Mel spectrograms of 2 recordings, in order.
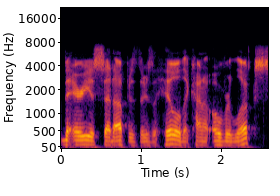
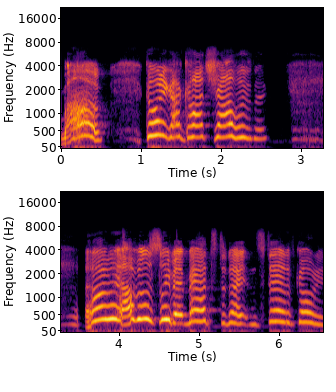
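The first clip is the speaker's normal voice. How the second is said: put-on tearful, very high bawling sobs. Retelling a phone call to his parents: imitating his own crying. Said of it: "I called my parents, bawling".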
